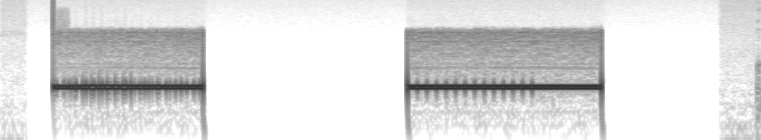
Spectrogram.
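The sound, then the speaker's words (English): Two long, steady telephone tones play before a voicemail, each lasting about one and a half to two seconds with silence between them. A faint brief sound follows at the end. “We have one more voicemail. Oh, we have another voicemail.”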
